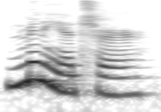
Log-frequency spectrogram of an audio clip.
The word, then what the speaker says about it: miniature: Leisure and number 13 miniature stress the first syllable miniature miniature and number 14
